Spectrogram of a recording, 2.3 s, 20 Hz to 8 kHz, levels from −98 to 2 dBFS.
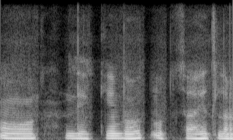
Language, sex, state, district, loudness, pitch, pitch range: Hindi, male, Bihar, Kishanganj, -16 LUFS, 130 Hz, 125-135 Hz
